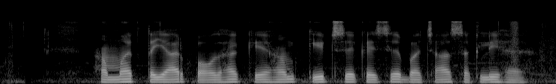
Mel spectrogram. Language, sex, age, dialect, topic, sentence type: Magahi, male, 18-24, Western, agriculture, question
